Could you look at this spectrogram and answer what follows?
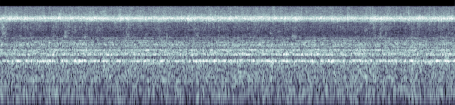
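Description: A hair dryer running steadily: a loud, even blowing hiss with a steady high motor whine.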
